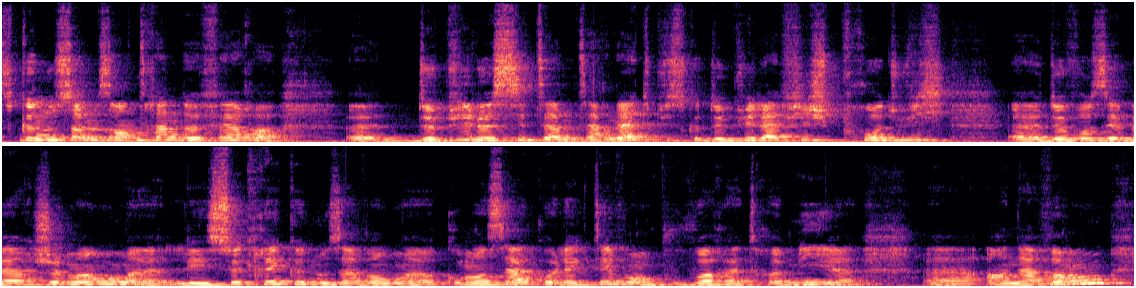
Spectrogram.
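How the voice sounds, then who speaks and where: A woman's fairly high voice with ordinary pitch variation, against noticeable background noise. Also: moderate pace. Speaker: tourism association staff member presenting a new web app to gîte owners. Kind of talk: corporate presentation to camera, informal explanatory talk. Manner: conversational, many hesitations and fillers.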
